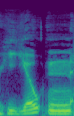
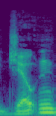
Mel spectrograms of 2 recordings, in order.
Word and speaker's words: Jotun: Lotus Games, talking about their brand new release, Jotun, or Jotun as it's properly pronounced, but they prefer to say Jotun because if you said Jotun, no one would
